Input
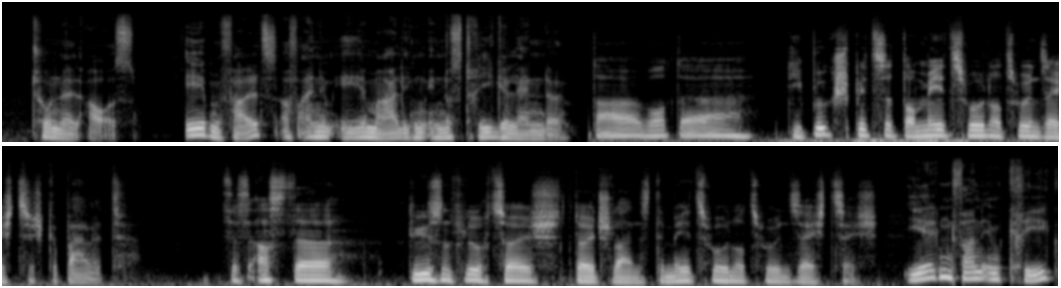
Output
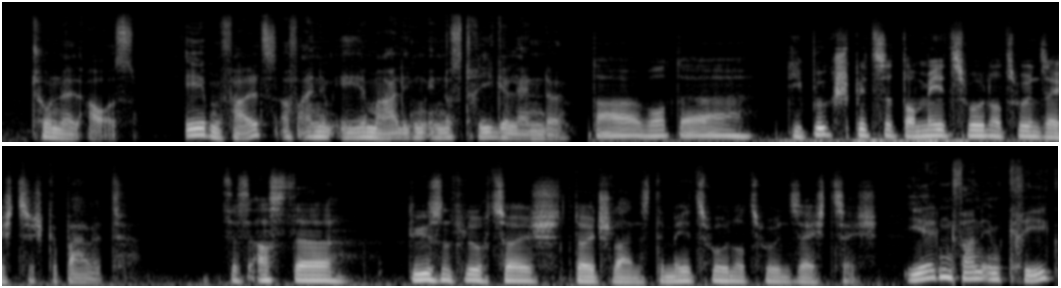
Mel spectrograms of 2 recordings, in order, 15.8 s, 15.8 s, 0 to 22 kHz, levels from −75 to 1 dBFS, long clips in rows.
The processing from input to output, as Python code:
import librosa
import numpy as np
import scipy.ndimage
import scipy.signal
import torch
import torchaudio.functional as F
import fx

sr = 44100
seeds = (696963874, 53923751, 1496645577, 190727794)

y = fx.peak_eq(x, sr, hz=82.0, db=-8.0, octaves=0.5, at=(2.91, 3.97))
y = y * 10.0 ** (-3.5 / 20.0)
